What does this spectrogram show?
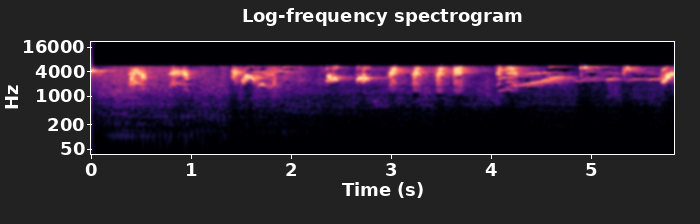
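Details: Oriental magpie-robin singing lively series of loud, short whistled notes, several repeated in a quick rhythm mid-phrase, mixed with scratchy chatter and long rising whistles near the close.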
